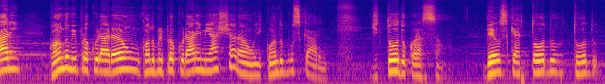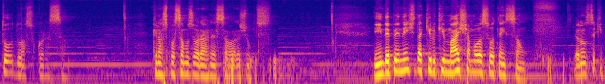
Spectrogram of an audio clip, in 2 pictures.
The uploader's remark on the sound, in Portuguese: ÁUDIO DO CULTO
